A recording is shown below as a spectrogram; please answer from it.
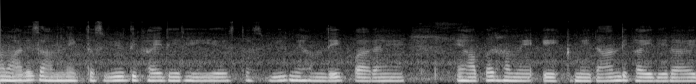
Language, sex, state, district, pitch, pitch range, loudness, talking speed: Hindi, female, Uttar Pradesh, Jyotiba Phule Nagar, 175 Hz, 165-185 Hz, -15 LUFS, 215 wpm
